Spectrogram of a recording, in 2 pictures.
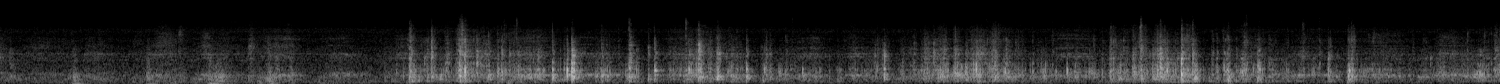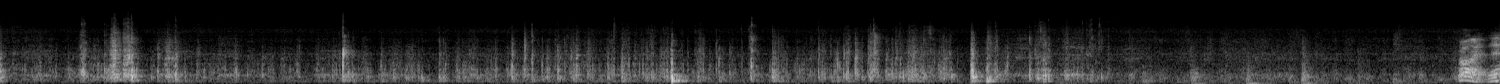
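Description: Handling noise of AV equipment and cables being packed into a carry bag: irregular rustles, clicks and knocks, busier from about four seconds in.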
